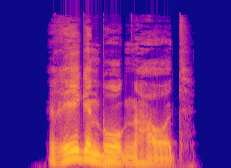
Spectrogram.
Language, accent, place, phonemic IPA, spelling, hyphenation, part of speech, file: German, Germany, Berlin, /ˈʁeːɡn̩boːɡn̩ˌhaʊ̯t/, Regenbogenhaut, Re‧gen‧bo‧gen‧haut, noun, De-Regenbogenhaut.ogg
- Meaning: iris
